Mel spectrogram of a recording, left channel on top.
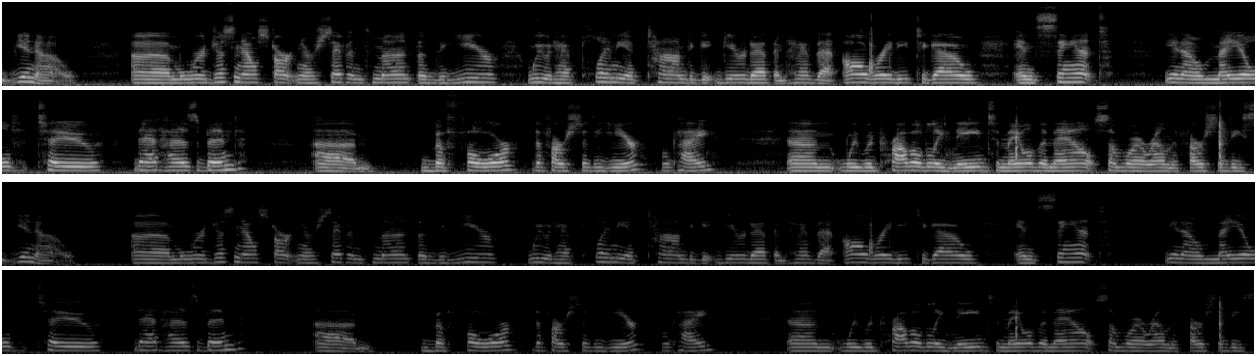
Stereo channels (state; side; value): quieter; right; 13.4 dB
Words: we're just now starting our 7th month of the year. We would have plenty of time to get geared up and have that all ready to go and sent, mailed to that husband before the first of the year, okay? We would probably need to mail them out somewhere around the 1st of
